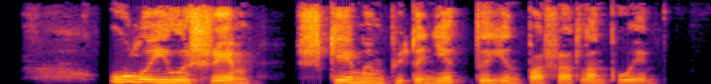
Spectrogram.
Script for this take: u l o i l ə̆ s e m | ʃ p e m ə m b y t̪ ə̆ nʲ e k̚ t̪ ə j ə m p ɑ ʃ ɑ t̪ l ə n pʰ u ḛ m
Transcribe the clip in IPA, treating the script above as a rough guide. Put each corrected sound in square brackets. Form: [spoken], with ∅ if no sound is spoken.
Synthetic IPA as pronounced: u l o i l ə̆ [ʃ] e m | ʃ [k] e m ə m [p] y t̪ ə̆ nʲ e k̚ t̪ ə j ə [n] p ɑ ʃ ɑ t̪ l [ɑ] n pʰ u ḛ m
